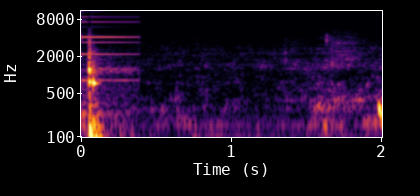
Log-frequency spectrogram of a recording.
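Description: A high electronic ding, the bell sound effect of a subscribe-and-notification animation, fading away within the first half second, followed by faint room tone.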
